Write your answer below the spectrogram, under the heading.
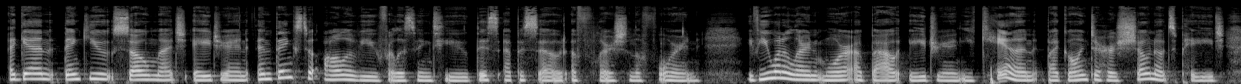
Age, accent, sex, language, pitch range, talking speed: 20-39, American, female, English, 180-240 Hz, 190 wpm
